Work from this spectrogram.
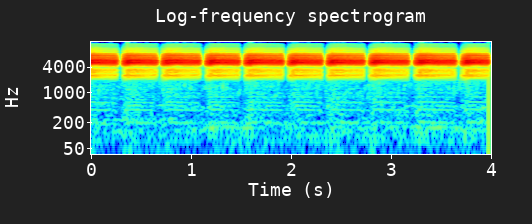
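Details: Camouflaged cicada on an olive tree at Elounda, Crete, Greece, calling with a regular train of loud, shrill, rasping buzzes, roughly ten pulses in four seconds, each separated by a brief dip in volume.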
